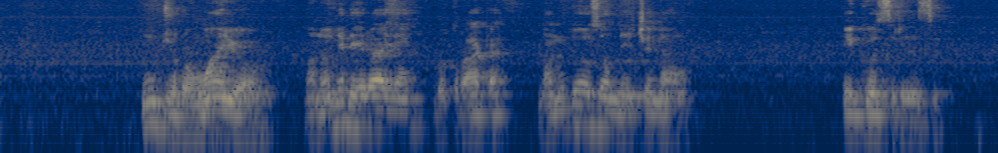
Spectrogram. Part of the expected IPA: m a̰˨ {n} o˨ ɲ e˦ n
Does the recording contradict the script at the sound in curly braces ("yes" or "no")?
no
